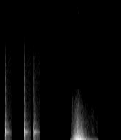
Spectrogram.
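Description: Logo-animation sound effects: three short pops in quick succession, then a louder whoosh that sweeps downward in pitch about a second and a half in.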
